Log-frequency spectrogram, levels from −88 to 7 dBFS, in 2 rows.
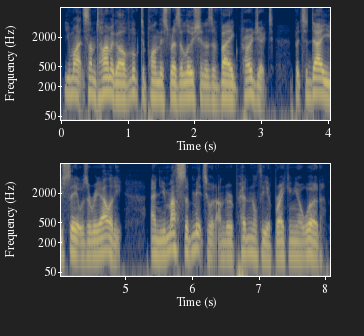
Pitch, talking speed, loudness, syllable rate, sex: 120 Hz, 260 wpm, -20 LUFS, 7.0 syllables/s, male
